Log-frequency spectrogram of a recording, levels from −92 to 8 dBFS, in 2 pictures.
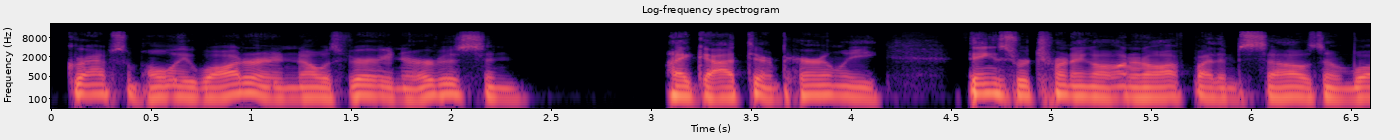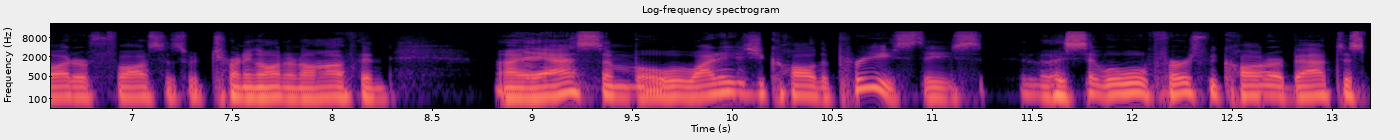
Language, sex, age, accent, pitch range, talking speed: English, male, 40-59, American, 115-145 Hz, 225 wpm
